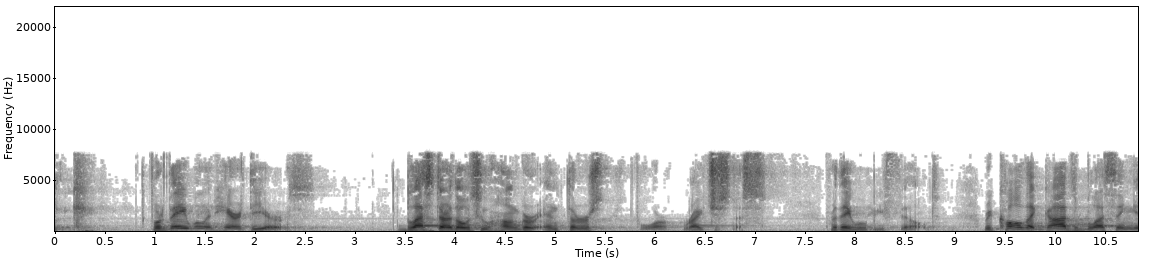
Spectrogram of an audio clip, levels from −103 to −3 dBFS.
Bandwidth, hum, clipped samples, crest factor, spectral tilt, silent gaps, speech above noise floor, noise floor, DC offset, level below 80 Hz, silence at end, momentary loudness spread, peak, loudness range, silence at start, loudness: 8 kHz; none; under 0.1%; 22 dB; -3 dB/octave; none; 33 dB; -62 dBFS; under 0.1%; -60 dBFS; 0 s; 16 LU; -8 dBFS; 6 LU; 0 s; -28 LUFS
